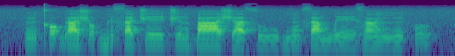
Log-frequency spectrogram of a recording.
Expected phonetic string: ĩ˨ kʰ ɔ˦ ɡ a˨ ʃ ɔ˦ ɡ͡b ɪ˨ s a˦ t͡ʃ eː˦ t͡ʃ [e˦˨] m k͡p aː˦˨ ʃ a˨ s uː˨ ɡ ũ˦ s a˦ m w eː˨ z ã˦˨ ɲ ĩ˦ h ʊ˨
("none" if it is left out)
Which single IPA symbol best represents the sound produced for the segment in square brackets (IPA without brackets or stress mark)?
e˦˨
